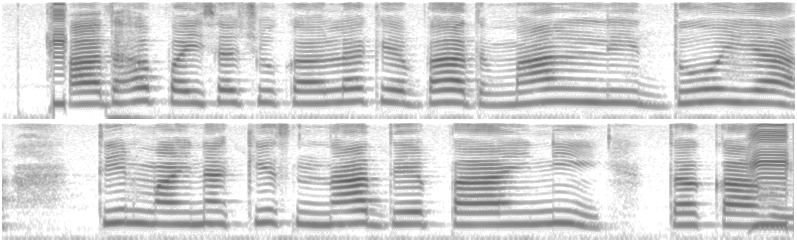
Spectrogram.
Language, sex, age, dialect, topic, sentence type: Bhojpuri, female, 25-30, Southern / Standard, banking, question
